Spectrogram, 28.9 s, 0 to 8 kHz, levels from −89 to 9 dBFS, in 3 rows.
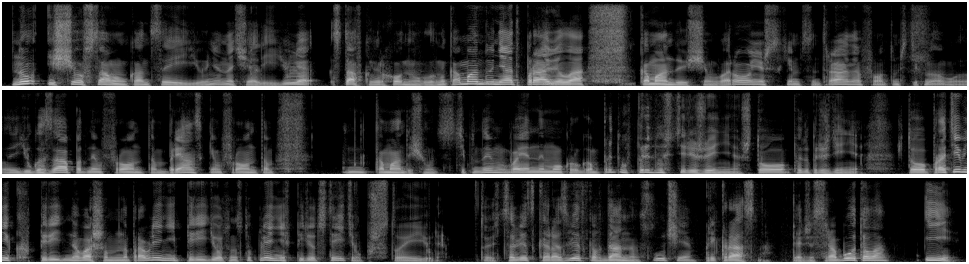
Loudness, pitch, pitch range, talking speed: -26 LUFS, 125 Hz, 100-155 Hz, 110 wpm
